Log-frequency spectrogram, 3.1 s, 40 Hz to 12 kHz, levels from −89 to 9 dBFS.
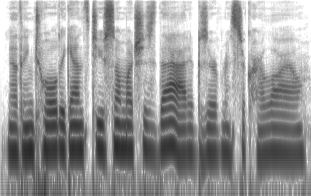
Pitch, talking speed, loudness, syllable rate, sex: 145 Hz, 210 wpm, -16 LUFS, 5.8 syllables/s, female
